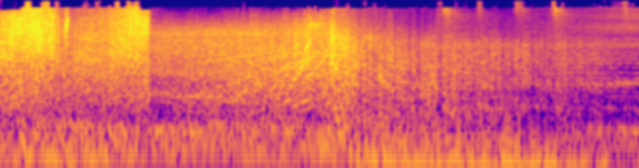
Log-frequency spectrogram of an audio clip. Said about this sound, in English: I heard the blast of them Rusky bombs and waited till the mushrooms blowed away.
